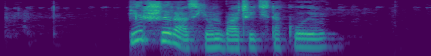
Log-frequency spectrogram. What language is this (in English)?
Belarusian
